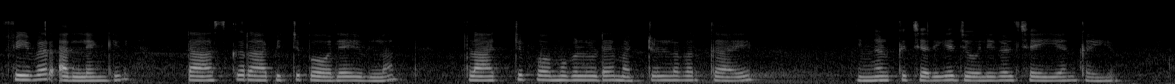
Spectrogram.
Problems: low volume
